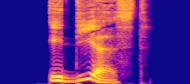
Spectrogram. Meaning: second-person singular present of edieren
- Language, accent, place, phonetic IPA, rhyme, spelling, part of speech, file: German, Germany, Berlin, [eˈdiːɐ̯st], -iːɐ̯st, edierst, verb, De-edierst.ogg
